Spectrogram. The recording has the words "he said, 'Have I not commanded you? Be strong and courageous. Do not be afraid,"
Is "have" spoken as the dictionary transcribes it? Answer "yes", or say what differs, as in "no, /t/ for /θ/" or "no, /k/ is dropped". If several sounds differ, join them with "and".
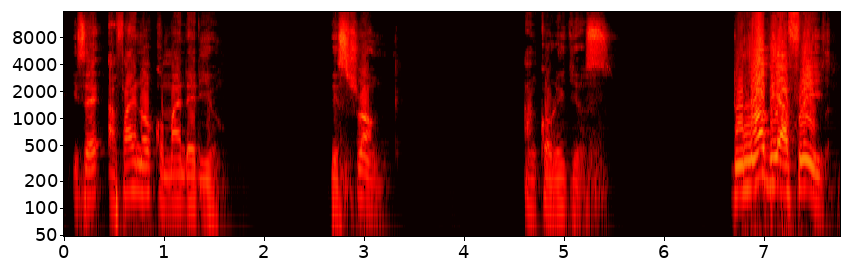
no, /f/ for /v/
